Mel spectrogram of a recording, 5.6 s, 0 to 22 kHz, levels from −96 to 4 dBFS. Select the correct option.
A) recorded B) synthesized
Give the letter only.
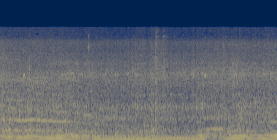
B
